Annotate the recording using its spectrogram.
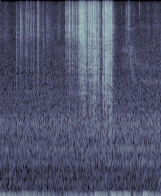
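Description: A dog's boot being pulled off its paw: a short rasping rip about a second in, with soft rustling around it.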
